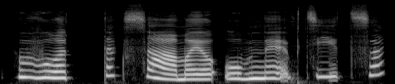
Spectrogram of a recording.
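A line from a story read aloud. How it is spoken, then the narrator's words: Thin giggling little voice. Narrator (Russian): послышалось хихиканье, и тоненький голосок сказал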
